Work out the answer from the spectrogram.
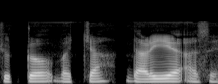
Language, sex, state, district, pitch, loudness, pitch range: Bengali, male, Assam, Hailakandi, 135 Hz, -17 LUFS, 130-140 Hz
